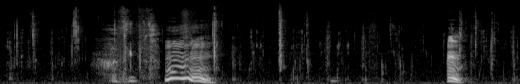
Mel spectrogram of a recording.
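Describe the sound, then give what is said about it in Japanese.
Chewing and crunching as cherry tomatoes spread with tartar sauce are eaten: a few soft bites and wet mouth sounds, with brief hummed vocal murmurs in between. “これせっかくですから、このね、3つの ミニトマトもタルタルをちょっと塗りながらいただきましょう。”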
